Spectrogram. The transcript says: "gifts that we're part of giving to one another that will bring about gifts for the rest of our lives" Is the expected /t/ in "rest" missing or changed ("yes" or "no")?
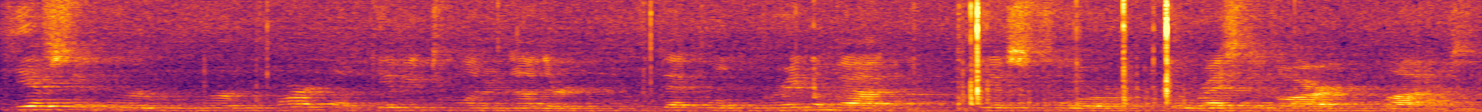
no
